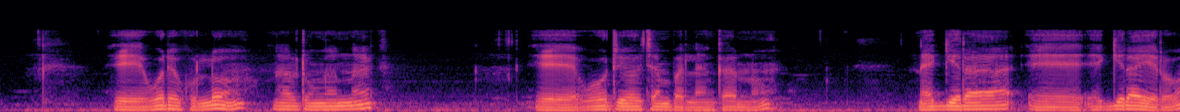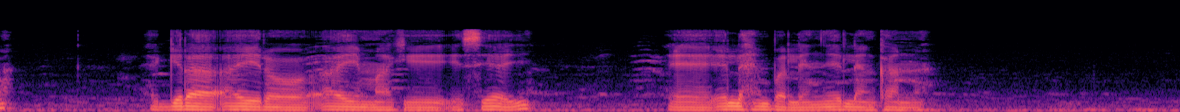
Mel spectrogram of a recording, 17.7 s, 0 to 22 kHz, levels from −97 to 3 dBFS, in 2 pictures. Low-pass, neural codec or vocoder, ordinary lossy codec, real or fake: 7.2 kHz; none; none; real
